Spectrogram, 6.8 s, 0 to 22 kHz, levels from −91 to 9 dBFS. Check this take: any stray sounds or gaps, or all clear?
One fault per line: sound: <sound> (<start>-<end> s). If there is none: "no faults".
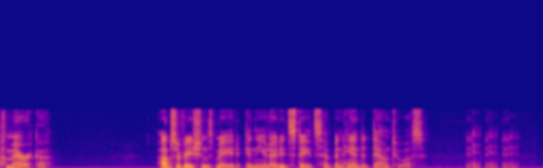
sound: laugh (5.8-6.5 s)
